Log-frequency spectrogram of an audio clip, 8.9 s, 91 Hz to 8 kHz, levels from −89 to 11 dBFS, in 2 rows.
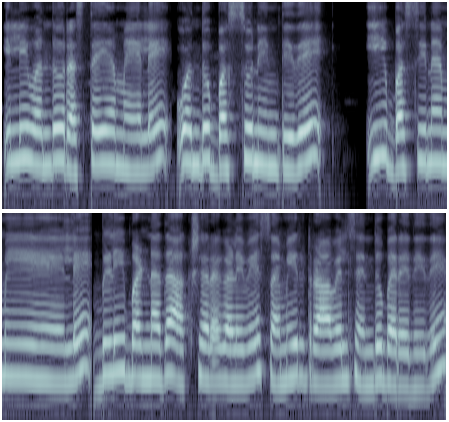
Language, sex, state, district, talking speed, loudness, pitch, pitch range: Kannada, female, Karnataka, Chamarajanagar, 120 wpm, -16 LUFS, 235 Hz, 220-255 Hz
